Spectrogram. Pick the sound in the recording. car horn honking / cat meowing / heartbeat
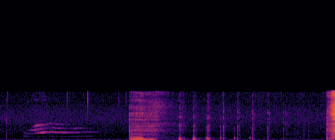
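cat meowing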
